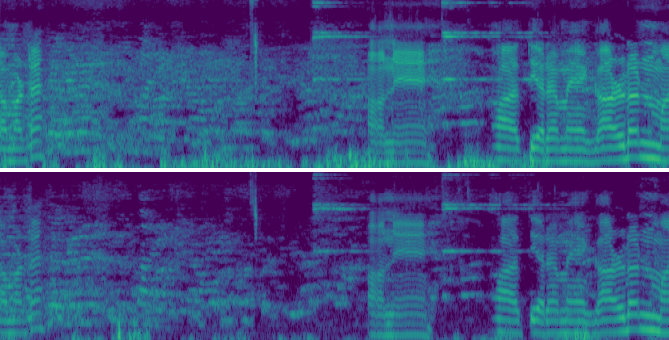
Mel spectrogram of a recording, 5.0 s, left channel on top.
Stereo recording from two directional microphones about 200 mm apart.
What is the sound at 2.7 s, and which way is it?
Speech, 10° right (ahead or behind).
